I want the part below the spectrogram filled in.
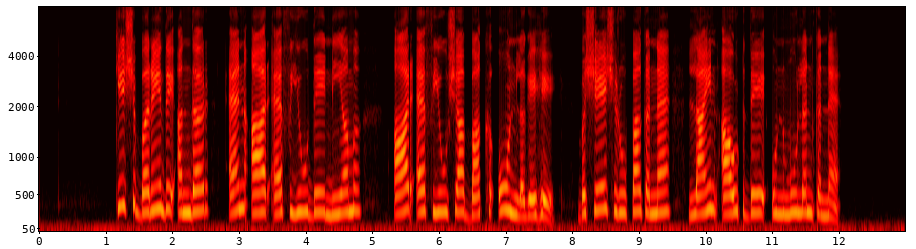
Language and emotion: Dogri, neutral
